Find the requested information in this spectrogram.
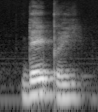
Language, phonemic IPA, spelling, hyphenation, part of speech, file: Dutch, /ˈdeː.pri/, depri, de‧pri, adjective, Nl-depri.ogg
- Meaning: depressed, downcast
